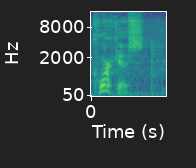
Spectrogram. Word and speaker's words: Quercus: so you're looking at the Rattan or ratton corcus uh that's how they say it right there and it is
